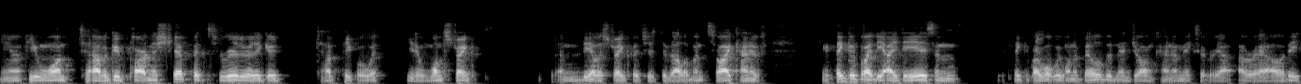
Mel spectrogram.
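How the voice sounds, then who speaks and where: Talking very fast, a man speaks with a British accent. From UK. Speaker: startup founder. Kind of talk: interview.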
